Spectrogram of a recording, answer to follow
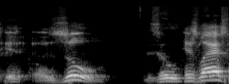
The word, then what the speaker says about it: Tszyu: Hey Kim, it's Tszyu. Tszyu. His last name is just Tszyu. Tszyu. Yeah. Damn. So that Tszyu. So the TS is silent.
